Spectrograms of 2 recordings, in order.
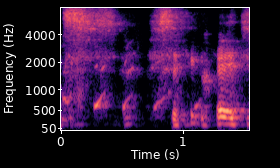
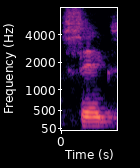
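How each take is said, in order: First: The word sounds like 'segways', two syllables. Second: The word sounds like 'segs', one syllable. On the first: The speaker calls it right. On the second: The speaker calls it wrong.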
